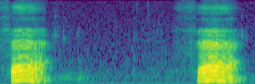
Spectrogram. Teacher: «С» – это потому что кончик языка расположен во время произнесения между передними зубами. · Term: межзубная буква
